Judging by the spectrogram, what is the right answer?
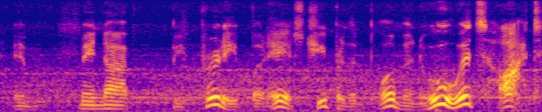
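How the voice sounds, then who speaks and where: A man's put-on character voice at a medium pitch and fairly slow pace, over clear background noise. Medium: solo performance. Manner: gruff, exasperated.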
